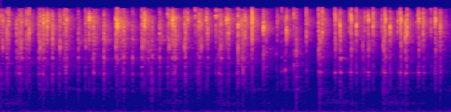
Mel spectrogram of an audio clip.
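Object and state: Plastic lotion bottle.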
